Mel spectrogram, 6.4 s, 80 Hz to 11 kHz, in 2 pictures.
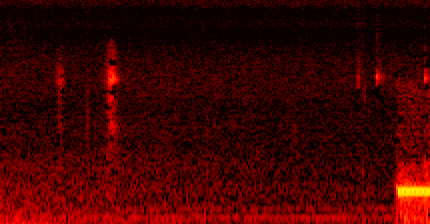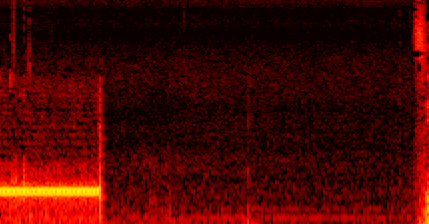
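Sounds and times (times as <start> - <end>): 
phone line electronic tone: 3.0 - 4.0.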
